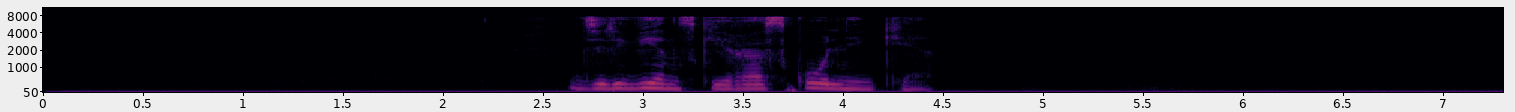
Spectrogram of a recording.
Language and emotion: Russian, neutral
